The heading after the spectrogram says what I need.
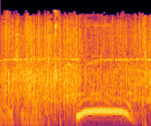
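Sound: applause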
